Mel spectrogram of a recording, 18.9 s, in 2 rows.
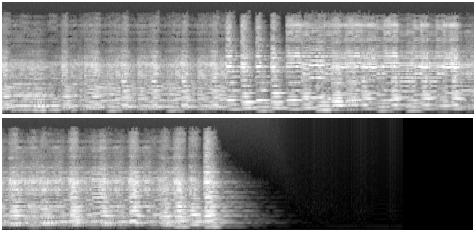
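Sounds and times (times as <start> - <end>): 
cello quartet: 0.0 - 14.3.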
